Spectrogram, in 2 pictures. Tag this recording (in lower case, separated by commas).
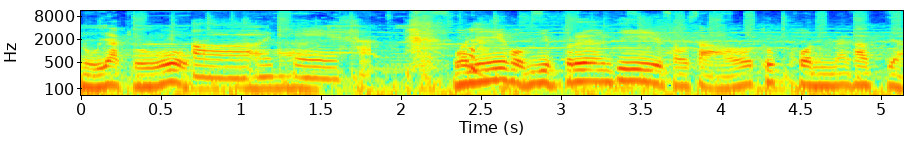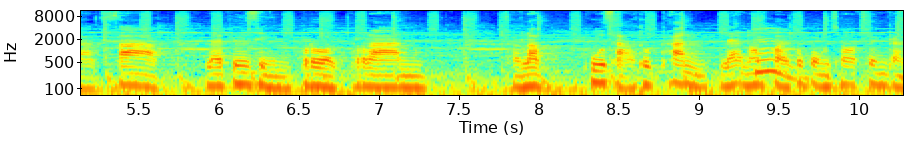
music, speech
